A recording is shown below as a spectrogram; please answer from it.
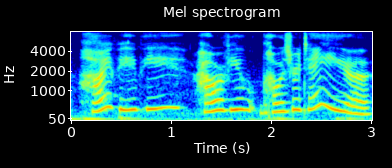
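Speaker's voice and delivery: put-on high, gushing girlfriend voice; hammed-up sweet girlfriend; girlfriend roleplay. Roleplays mango girlfriend greeting partner.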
